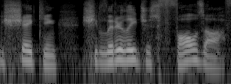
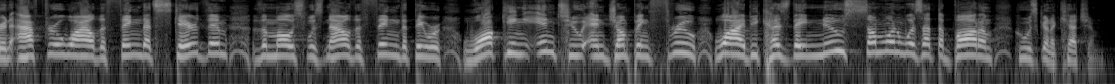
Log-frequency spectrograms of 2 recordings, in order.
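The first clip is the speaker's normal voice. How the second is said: loud, raised preaching voice; impassioned preaching; 8 semitones higher, 10 dB louder than usual. Real, not acted. Preacher on children jumping to be caught, loud and impassioned. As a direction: drive the story home at full force.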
